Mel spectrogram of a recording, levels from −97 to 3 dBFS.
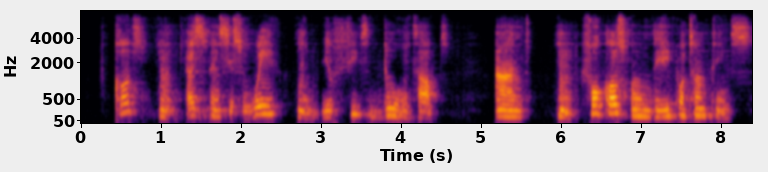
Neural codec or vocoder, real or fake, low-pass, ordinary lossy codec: codec, 44.1 kHz, 1.7 kbps, Pupu-Codec; fake; 7.2 kHz; none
